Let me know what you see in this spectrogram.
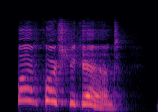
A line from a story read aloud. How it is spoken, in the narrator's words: he cried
